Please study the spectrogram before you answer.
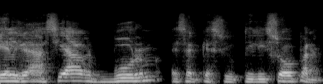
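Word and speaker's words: Würm: glaciación Bum para la burme es el título que le damos se escribe con w con w o con diéresis vale burme vale se se dice bueno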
